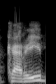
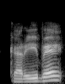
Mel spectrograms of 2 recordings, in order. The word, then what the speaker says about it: Caribe: show so it's uh caribe if you wanna if you wanna pronounce it uh somewhat as correctly as possible caribe and uh probably rolled my r's too much because it's not the double r but i i still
